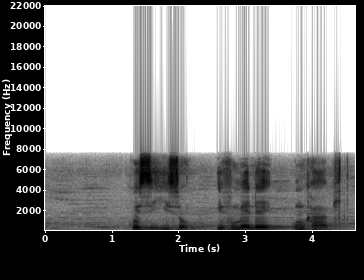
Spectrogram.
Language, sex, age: Zulu, male, 24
